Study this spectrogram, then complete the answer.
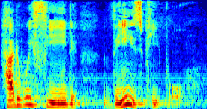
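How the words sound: The word 'these' carries strong stress. These people are different from us.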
